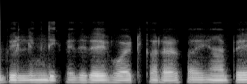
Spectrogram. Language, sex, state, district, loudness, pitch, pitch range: Hindi, male, Haryana, Rohtak, -17 LUFS, 100 Hz, 100-105 Hz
